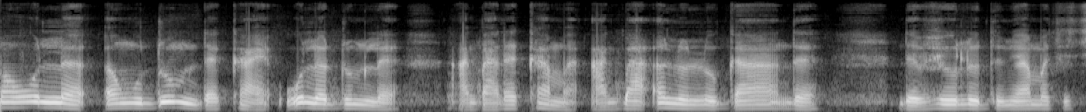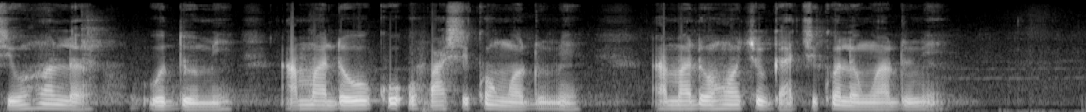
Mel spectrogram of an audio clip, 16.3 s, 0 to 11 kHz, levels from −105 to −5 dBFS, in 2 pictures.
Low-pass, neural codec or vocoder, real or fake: 9.9 kHz; none; real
